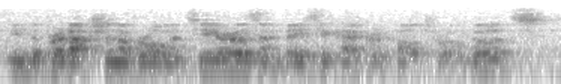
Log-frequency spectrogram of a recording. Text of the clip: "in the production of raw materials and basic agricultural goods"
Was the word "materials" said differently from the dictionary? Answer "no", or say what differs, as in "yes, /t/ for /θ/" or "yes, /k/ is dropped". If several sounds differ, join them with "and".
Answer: no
